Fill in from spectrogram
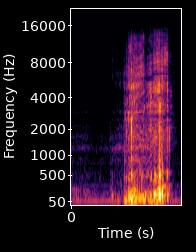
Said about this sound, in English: And here's to you. If you have your coffee mugs, your travel mugs, your sippy cups, your doggy bowls, if you have a beer hat and you want to drink it like that, then go ahead and do so and join me in this sip of cafecito.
